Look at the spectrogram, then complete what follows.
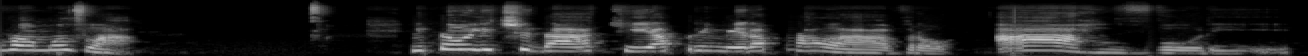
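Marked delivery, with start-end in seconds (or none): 5.0-6.5 "árvore" very slow, with a long "ár"; lower, stretched "árvore", leaning on "ár"; stress on ÁR. Shown as a demonstration. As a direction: draw out the first syllable "ár" of "árvore". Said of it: "ela é a sílaba tônica".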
